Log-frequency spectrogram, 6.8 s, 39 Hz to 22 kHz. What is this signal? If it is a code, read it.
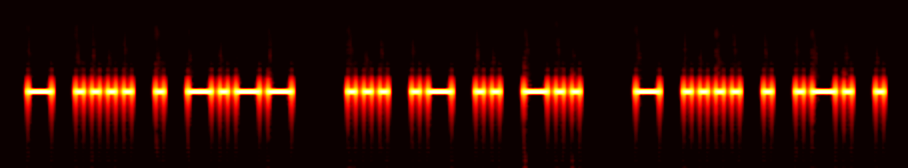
Morse code, heard as a keyed tone, about 20 wpm, 700 Hz. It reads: THEY SAID THERE
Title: Sentences from Top 1000 Words - Review Part 2 - 20wpm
